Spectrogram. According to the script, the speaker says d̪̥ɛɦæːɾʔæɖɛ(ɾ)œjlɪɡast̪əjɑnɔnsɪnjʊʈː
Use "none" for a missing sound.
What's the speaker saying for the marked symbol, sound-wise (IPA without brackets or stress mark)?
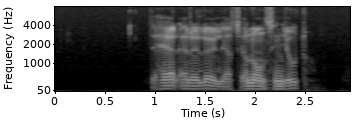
l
